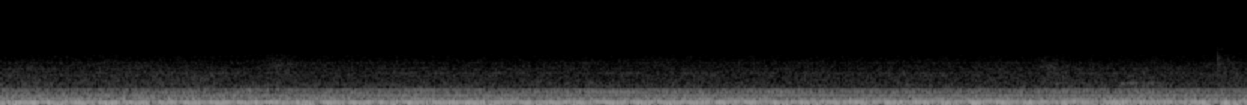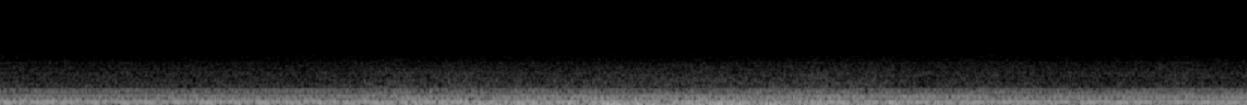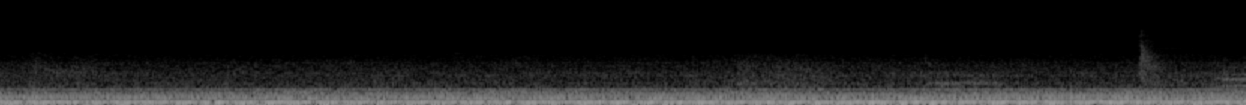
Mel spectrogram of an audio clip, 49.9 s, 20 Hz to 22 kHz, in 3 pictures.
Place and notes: Inside an exhibition hall of the Hejens Ceramic Museum. The humming of the electricity and in the distance some voices out of the close by office in the silence of the hall.
This recording is part of the intermedia sound art exhibition project - sonic states
soundmap nrw - sonic states, social ambiences, art places and topographic field recordings
Düsseldorf, Germany, 19 November 2012, 11:30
